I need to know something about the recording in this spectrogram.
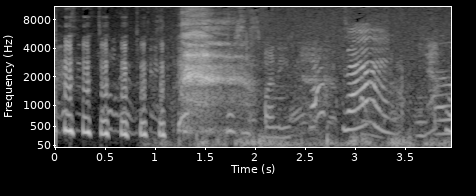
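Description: A young woman talks and laughs cheerfully close by.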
